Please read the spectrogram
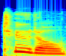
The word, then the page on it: tootle: American English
